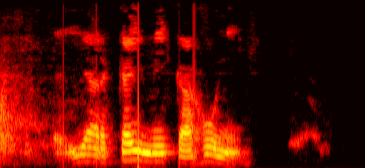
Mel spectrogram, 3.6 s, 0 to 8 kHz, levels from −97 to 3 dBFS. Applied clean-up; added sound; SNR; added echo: none; none; none; none.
